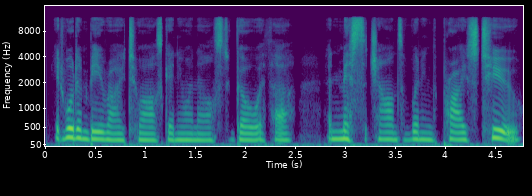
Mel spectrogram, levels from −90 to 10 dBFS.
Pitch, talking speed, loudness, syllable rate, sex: 180 Hz, 275 wpm, -21 LUFS, 6.4 syllables/s, female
